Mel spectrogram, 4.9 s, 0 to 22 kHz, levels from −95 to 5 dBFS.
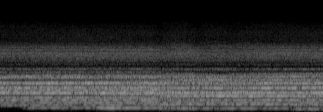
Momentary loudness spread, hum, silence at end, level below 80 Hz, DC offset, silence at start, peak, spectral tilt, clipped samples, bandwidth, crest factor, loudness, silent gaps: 1 LU; none; 0 s; under -90 dBFS; under 0.1%; 0 s; -28 dBFS; -5.5 dB/octave; under 0.1%; 12 kHz; 12 dB; -41 LUFS; none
